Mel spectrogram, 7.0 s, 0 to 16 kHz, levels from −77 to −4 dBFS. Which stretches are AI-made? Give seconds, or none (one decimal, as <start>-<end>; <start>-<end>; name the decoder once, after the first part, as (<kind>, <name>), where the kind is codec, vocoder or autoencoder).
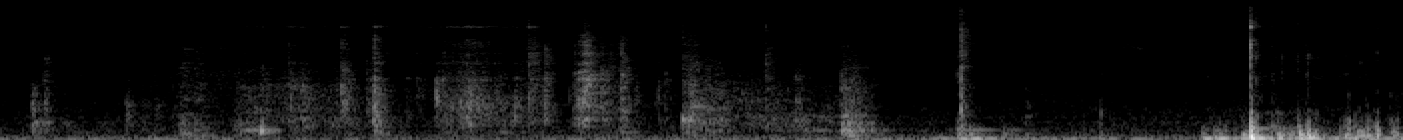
1.2-2.7 (codec, SNAC)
